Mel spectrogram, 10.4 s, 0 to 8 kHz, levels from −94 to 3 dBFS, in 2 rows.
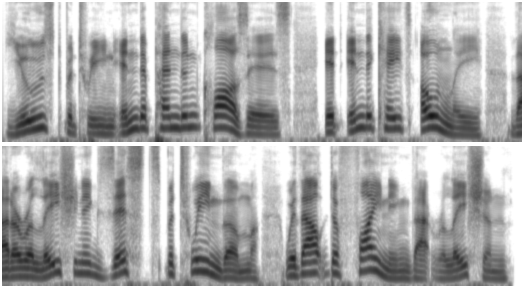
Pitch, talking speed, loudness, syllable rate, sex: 150 Hz, 100 wpm, -18 LUFS, 3.8 syllables/s, male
